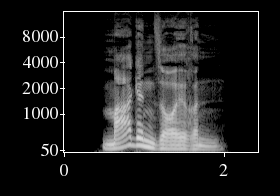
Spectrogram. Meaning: plural of Magensäure
- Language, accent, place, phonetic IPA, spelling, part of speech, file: German, Germany, Berlin, [ˈmaːɡənˌzɔɪ̯ʁən], Magensäuren, noun, De-Magensäuren.ogg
